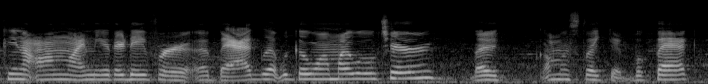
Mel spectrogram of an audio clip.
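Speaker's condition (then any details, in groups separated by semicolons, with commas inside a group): Cerebral palsy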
